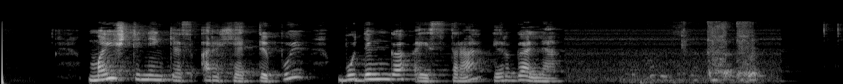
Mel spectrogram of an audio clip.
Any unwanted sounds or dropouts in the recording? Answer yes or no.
yes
